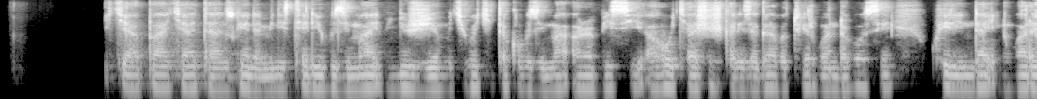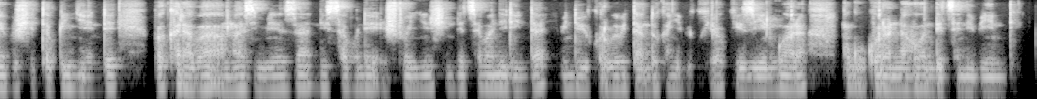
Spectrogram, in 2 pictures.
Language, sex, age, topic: Kinyarwanda, male, 18-24, health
